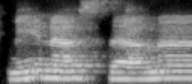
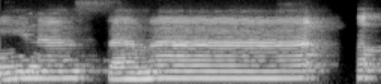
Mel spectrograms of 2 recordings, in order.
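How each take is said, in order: First: The final vowel is short and cut off. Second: The final vowel is long, ending in a glottal stop. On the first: The speaker calls it wrong. "kalau cuman minas sama itu masih kurang" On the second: The speaker calls it right. "harus minas sama uh, nya itu harus kedengaran"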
